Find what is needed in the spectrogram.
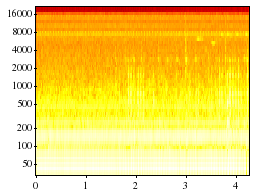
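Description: Near silence: a steady low electrical hum, with a few faint soft taps in the second half.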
